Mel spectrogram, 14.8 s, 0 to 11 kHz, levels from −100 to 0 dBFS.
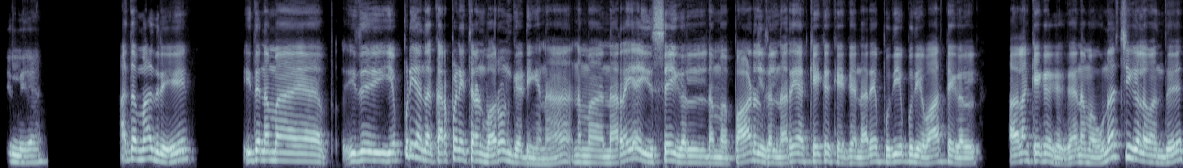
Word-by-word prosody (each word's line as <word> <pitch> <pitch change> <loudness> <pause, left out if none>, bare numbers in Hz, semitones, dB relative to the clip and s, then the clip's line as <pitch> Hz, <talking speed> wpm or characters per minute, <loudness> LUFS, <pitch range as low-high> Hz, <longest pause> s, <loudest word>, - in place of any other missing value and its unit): இல்லையா? 125 -1 0 1.1
அந்த 195 - +1
மாதிரி 165 -10 +2 1.0
இத 180 +3 +2
நம்ம 165 0 +1 1.0
இது 165 +3 +2 0.4
எப்டி 160 +8 -2
அந்த 165 -3 +2
கற்பனைத்திறன் 160 -1 +1
வரும்னு 165 +3 +1
கேட்டீங்கன்னா, 100 -4 -2 0.3
நம்ம 125 -1 -1 0.2
நெறைய 160 +9 +1 0.2
இசைகள், 130 -2 +2 0.2
நம்ம 115 -1 0 0.2
பாடல்கள் 130 -3 +1
நெறைய 145 +5 0 0.2
கேட்க 145 +1 +1
கேட்க, 120 -1 -1
நெறைய 135 +5 0
புதிய, 140 +3 +2
புதிய 130 -4 +2
வார்த்தைகள். 125 -5 0 0.5
அதெல்லாம் 150 +4 +1
கேட்க 150 -1 +2
கேட்க 110 - 0
நம்ம 120 -2 -2
உணர்ச்சிகள 225 -5 +2
வந்து 125 +1 0
140 Hz, 120 wpm, -22 LUFS, 125-160 Hz, 1.1 s, மாதிரி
